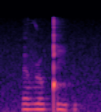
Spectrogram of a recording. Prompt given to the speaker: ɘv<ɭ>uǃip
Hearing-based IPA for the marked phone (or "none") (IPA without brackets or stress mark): ɭ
